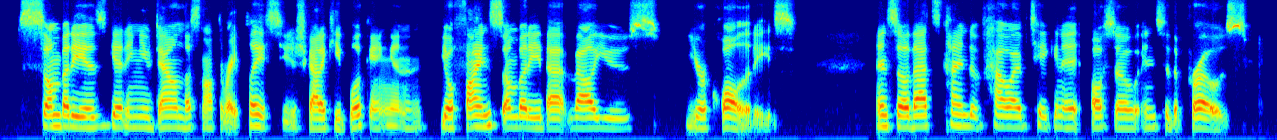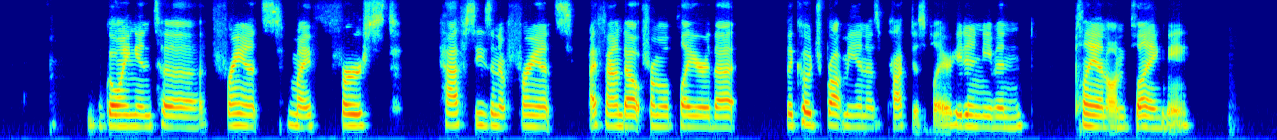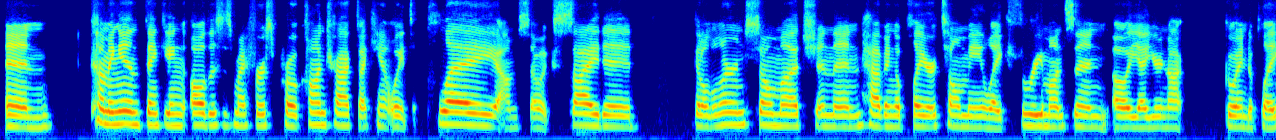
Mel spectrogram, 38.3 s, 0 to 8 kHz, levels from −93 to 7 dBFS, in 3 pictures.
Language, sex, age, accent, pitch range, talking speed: English, female, 20-39, American, 185-215 Hz, 170 wpm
